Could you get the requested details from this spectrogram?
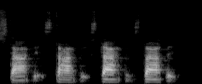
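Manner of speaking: usual speaking voice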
